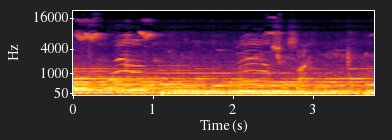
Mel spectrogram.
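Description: A Siamese stray cat meows several times in short, rising calls, fairly quiet against a steady low background hum while a person talks over it.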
